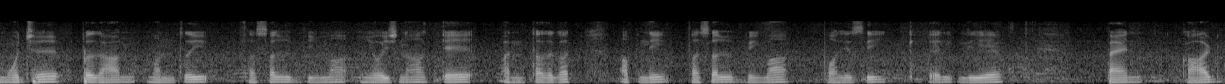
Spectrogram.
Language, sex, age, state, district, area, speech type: Hindi, male, 30-45, Madhya Pradesh, Harda, urban, read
